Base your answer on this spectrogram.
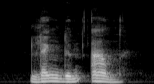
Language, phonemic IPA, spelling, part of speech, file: Dutch, /ˈlɛŋdə(n) ˈan/, lengden aan, verb, Nl-lengden aan.ogg
- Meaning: inflection of aanlengen: 1. plural past indicative 2. plural past subjunctive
